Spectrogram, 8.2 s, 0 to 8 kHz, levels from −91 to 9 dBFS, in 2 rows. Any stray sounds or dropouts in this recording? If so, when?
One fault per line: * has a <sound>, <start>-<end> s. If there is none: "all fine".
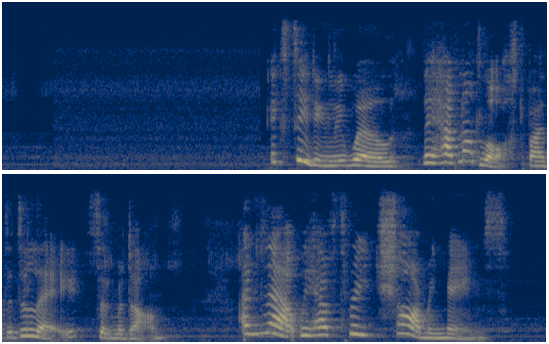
all fine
